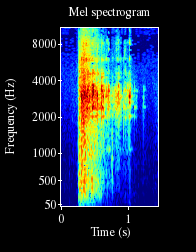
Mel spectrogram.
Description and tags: Lego fall apart2
One of several classic Lego star wars sounds that i recreated based on the originals. It was interesting...legos didn't really make the right sounds so I used mega blocks.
